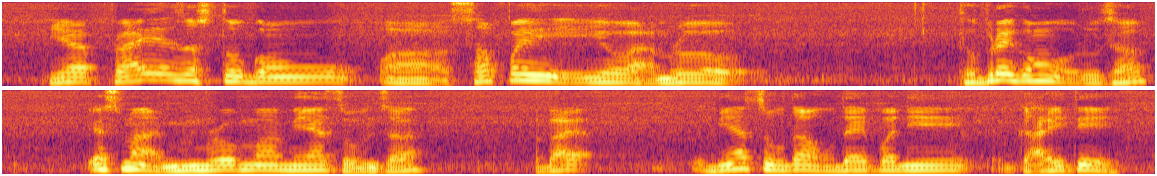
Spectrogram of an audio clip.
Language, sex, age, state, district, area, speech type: Nepali, male, 45-60, West Bengal, Kalimpong, rural, spontaneous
